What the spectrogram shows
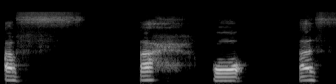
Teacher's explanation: আস আওয়াজটা জারি থাকছে, শ্বাসটা জারি থাকছে।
